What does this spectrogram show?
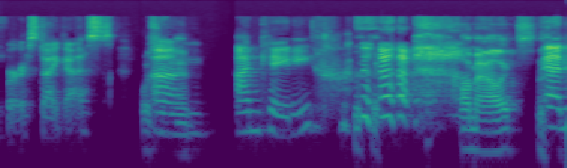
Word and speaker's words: Kadi: Um, I'm Katie. I'm Alex. And he didn't know how to pronounce that when he first met me with a D.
